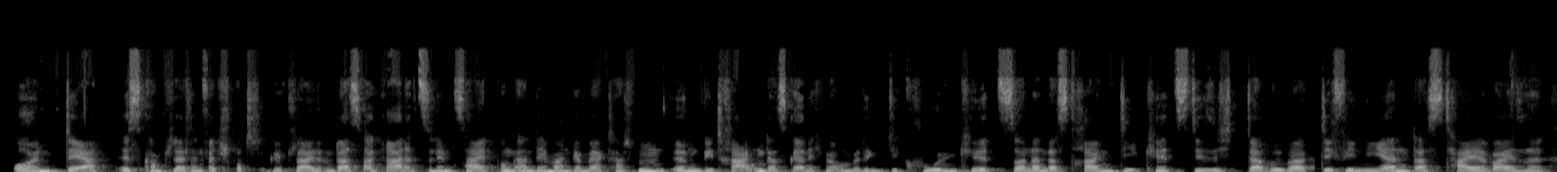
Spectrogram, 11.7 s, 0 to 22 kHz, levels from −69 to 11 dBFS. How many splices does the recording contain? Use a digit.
1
